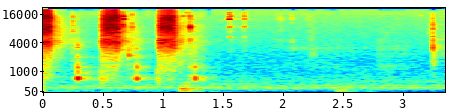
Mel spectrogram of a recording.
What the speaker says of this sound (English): Last, we're gonna spray the face with MAC's Fix Plus.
